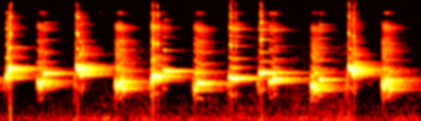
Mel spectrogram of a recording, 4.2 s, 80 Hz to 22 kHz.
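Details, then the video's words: Yellow-vented bulbul (trucukan) in lively, continuous ropel song, a tutor recording for training other bulbuls; bubbly whistled notes that slide down and then up, about ten phrases in quick succession with no pauses. "MASTERAN burung trucukan terbaik biar ikutan ropel panjang 1 nafas"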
